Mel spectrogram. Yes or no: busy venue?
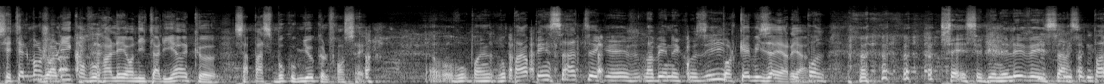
yes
